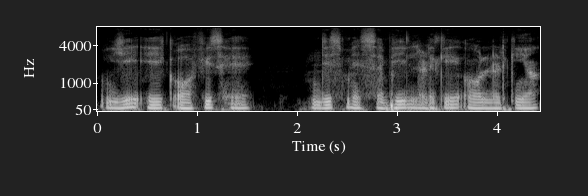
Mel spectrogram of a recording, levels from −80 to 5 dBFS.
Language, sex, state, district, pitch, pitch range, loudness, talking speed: Hindi, male, Delhi, New Delhi, 110 Hz, 105-120 Hz, -19 LUFS, 120 wpm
